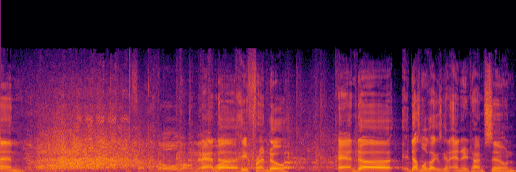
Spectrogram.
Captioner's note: laughter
